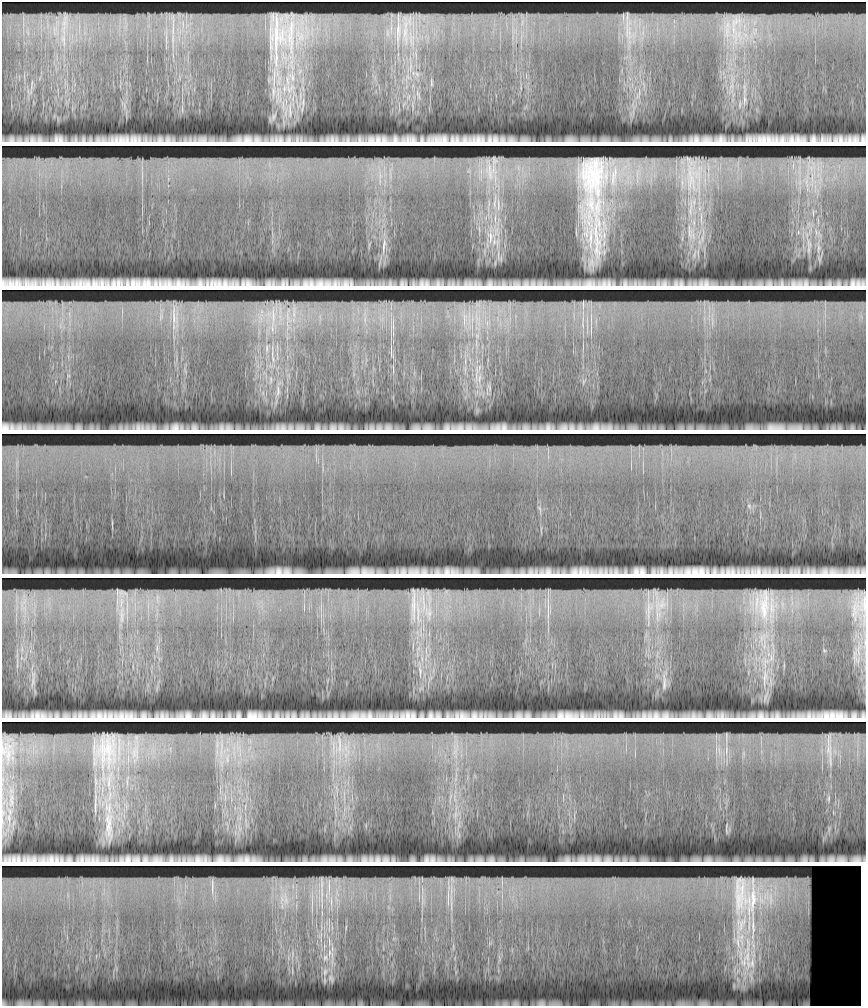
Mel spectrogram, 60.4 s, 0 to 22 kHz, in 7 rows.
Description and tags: Waves sound effects on the lake in summer time realized with Tascam DR-40X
